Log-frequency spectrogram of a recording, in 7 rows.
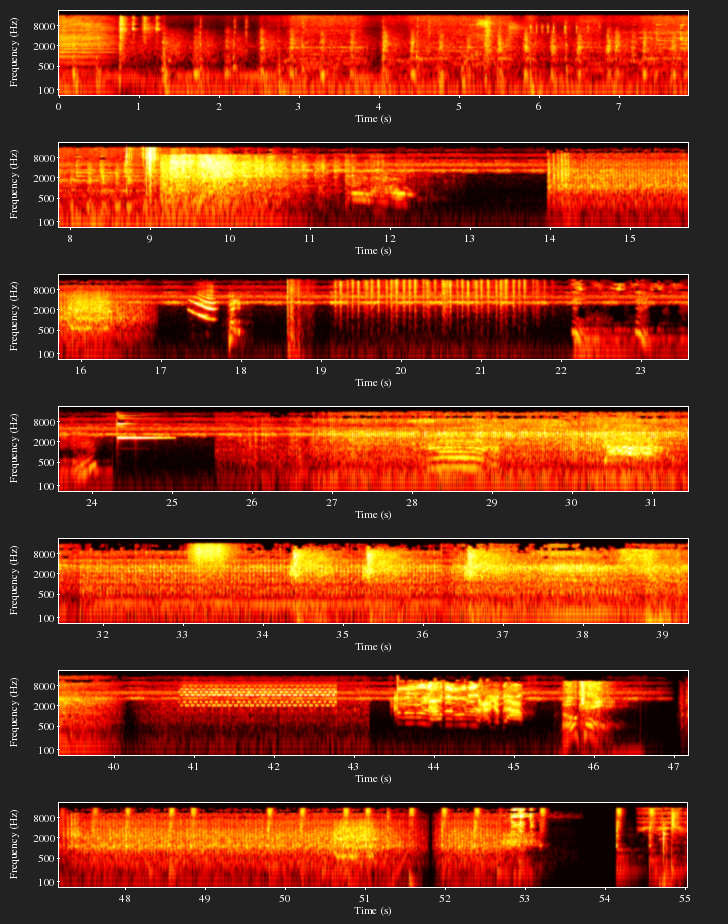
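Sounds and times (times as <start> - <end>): rumbling vehicle noise: 0.0 - 11.6, 14.0 - 17.0, 18.6 - 24.3, 25.5 - 41.0, 47.1 - 53.0
crashes: 9.0 - 11.6
rapid even clicking: 19.0 - 22.0
mobile phone ringing: 40.8 - 42.9.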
